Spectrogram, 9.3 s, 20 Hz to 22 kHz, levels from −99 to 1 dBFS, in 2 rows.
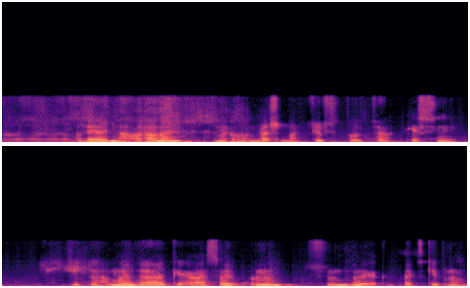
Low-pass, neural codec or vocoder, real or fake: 7.2 kHz; codec, 16 kHz, 1 kbps, FreqCodec, smaller model; fake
